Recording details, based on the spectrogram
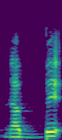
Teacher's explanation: so you hear a slight vibration of the hamza.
